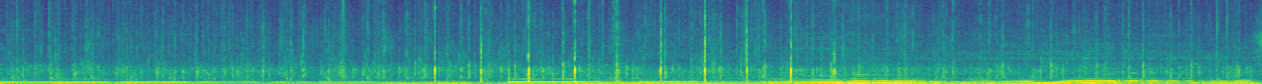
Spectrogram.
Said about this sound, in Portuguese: Aplauda mesmo ao Senhor, querido.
